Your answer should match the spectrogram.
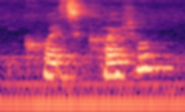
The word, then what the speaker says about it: Quetzalcoatl: Quetzalcoatl. They kind of like told me like drop the Q but keep the sound like Quetzalcoatl. It's not Quetz, it's Quetzalcoatl.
